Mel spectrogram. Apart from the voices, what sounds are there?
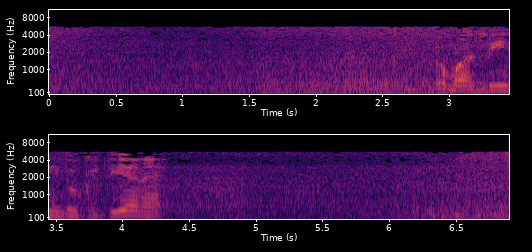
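sea waves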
